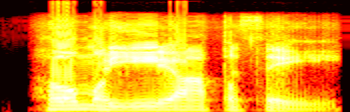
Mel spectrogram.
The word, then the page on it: Homoeopathy: American English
